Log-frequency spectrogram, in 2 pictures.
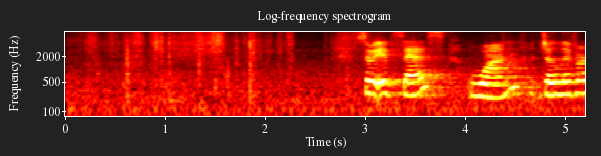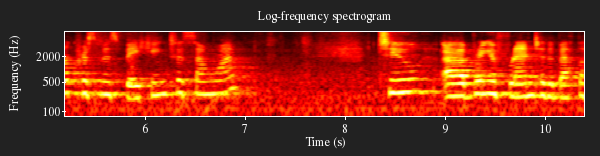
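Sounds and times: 
paper envelopes being opened, crisp rustling: 0.0 - 3.0
speech: 3.0 - 7.1, 8.4 - 10.3.

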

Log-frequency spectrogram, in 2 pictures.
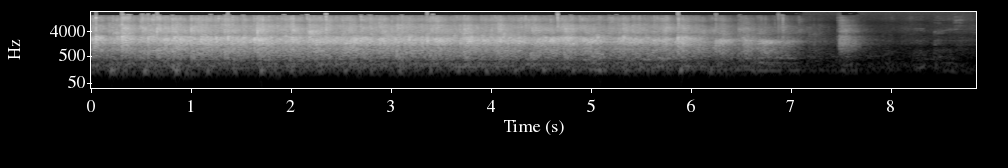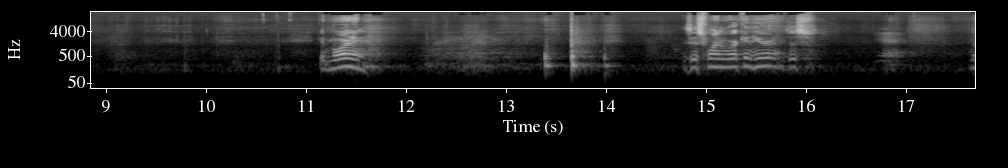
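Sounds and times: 
audience clapping to welcome a pastor: 0.0 - 7.8
speech: 14.8 - 16.2.

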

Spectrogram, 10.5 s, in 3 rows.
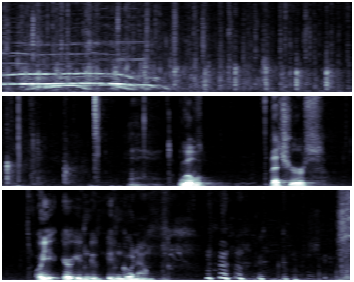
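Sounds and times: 
audience hand clap of appreciation: 0.0 - 4.4
speech: 5.3 - 5.6, 6.2 - 6.8, 7.4 - 9.3.

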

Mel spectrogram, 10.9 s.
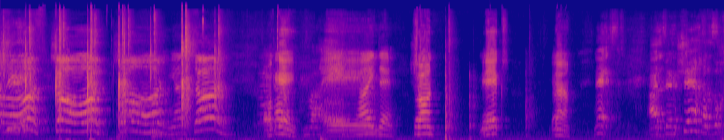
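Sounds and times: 
audience clapping: 0.0 - 3.4
voices chanting: 0.0 - 5.8
speech: 4.2 - 6.6, 7.2 - 7.7, 8.3 - 10.8.

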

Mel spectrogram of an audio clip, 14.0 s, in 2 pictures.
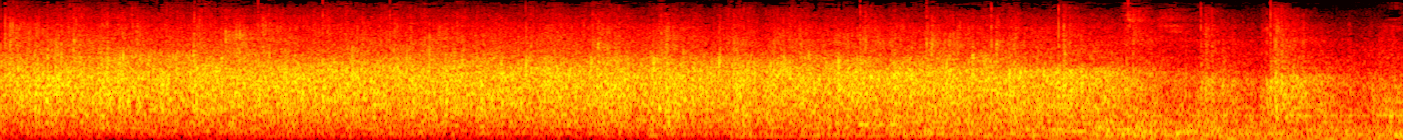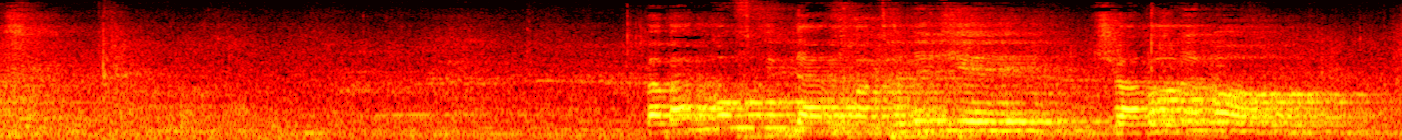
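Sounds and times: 
audience applause: 0.0 - 7.1
speech: 10.3 - 13.7.

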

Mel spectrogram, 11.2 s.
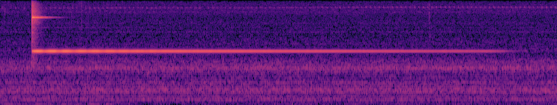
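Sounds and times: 
soft hum: 0.0 - 11.1
meditation chime ringing: 0.6 - 10.6.

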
